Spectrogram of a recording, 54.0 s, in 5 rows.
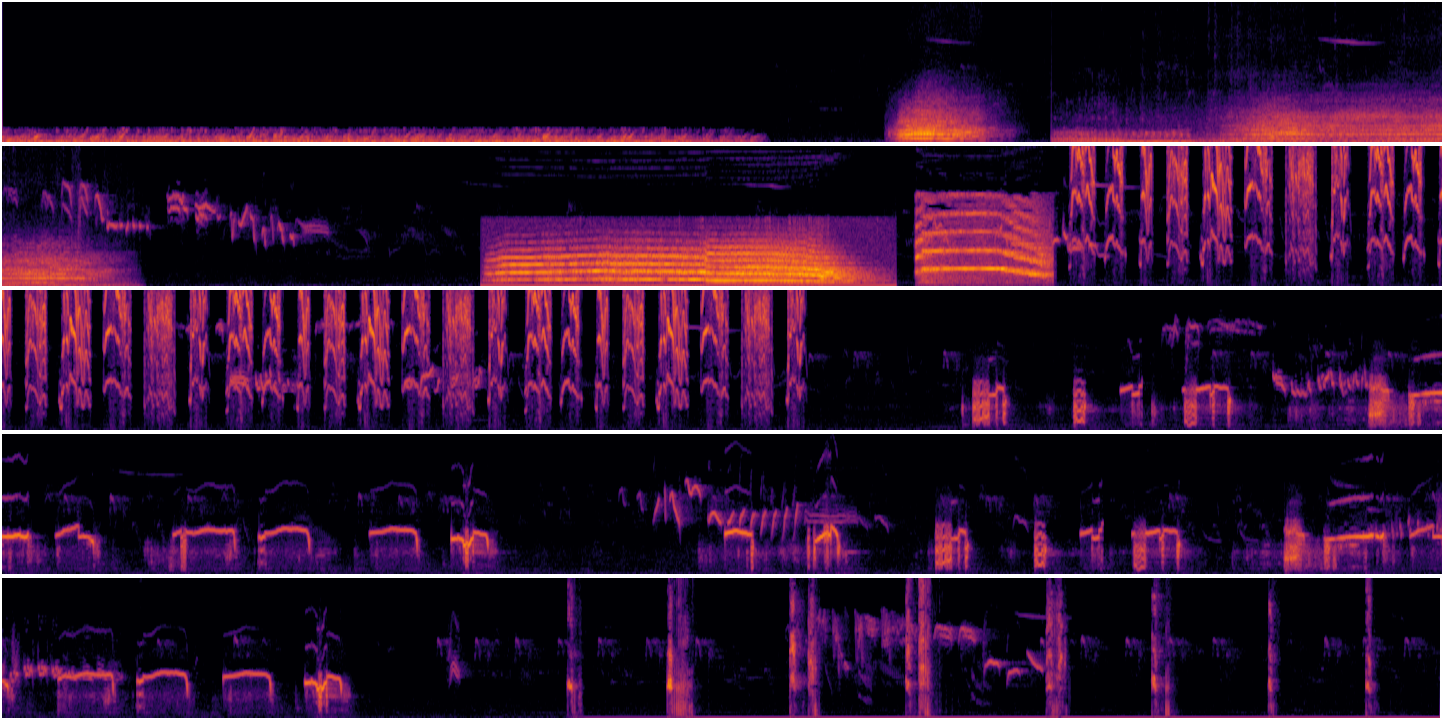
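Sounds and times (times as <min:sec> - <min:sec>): drawn-out falling animal call: 0:07.9 - 0:11.8, 0:14.4 - 0:17.1, 0:17.7 - 0:27.6
mouse squeaks: 0:17.7 - 0:27.6, 0:48.2 - 0:53.9
short high chirps: 0:18.8 - 0:27.6.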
